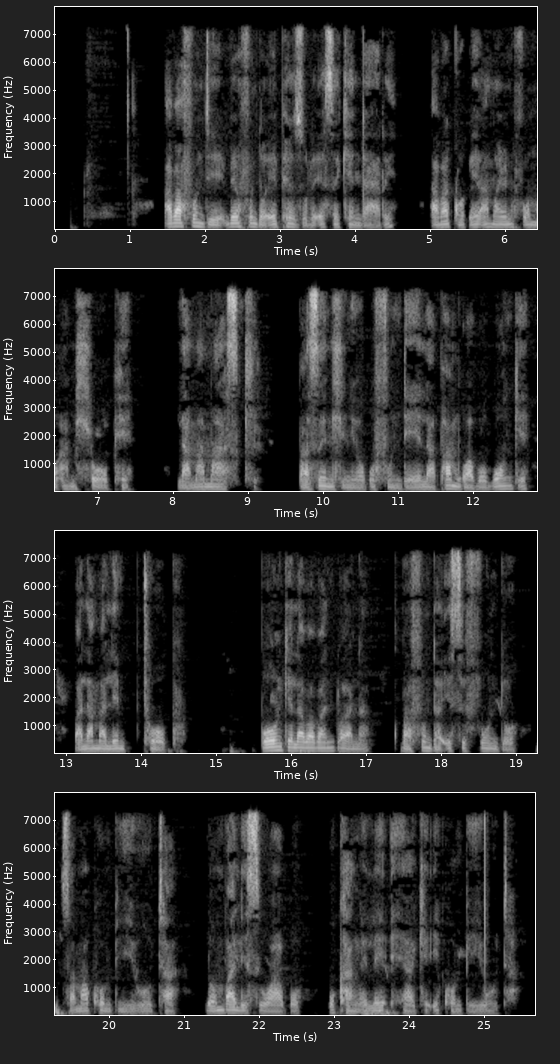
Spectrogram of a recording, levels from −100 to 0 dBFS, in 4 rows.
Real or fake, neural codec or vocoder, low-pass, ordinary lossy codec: real; none; 7.2 kHz; MP3, 48 kbps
